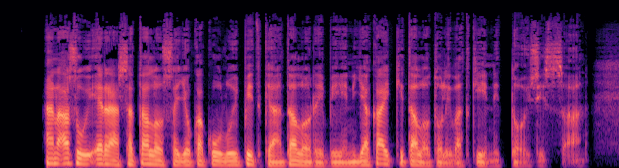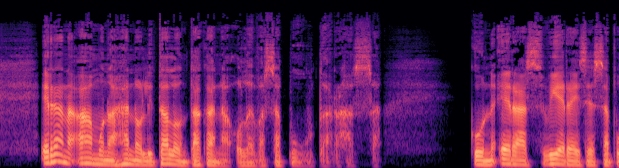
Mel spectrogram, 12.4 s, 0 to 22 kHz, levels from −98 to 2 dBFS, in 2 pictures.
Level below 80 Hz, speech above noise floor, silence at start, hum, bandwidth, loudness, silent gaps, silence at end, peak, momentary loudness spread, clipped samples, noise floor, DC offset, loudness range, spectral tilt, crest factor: -40 dBFS; 35 dB; 0.45 s; none; 15.5 kHz; -19 LUFS; 10.75-10.89 s; 0 s; 0 dBFS; 12 LU; under 0.1%; -55 dBFS; under 0.1%; 5 LU; -5.5 dB/octave; 20 dB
